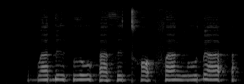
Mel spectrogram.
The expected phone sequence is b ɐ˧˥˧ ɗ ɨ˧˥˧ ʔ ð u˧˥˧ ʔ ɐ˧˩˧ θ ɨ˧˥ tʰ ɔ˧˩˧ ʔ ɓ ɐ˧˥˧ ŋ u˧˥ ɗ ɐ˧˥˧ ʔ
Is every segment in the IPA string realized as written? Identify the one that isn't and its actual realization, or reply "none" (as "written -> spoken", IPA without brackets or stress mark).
ɓ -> f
